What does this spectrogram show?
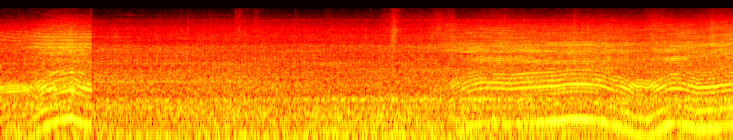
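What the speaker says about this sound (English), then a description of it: "Backhoe." A backhoe's diesel engine runs steadily on a rural work site near a rock pile, a loud continuous drone with the engine note rising and falling as it revs, with no talk over it.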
